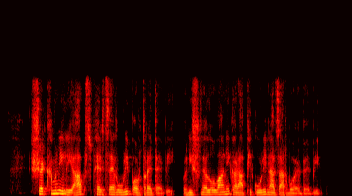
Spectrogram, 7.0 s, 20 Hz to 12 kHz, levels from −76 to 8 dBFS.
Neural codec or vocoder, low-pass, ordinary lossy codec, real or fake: codec, 16 kHz, 4.8 kbps, FACodec; 7.2 kHz; MP3, 64 kbps; fake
